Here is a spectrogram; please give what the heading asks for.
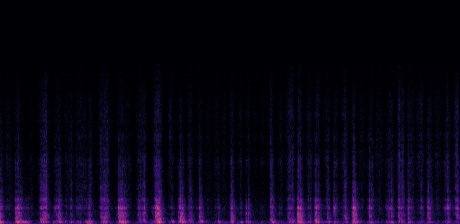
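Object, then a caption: Coated scratch art paper scraped with a wooden stylus. A wooden stylus scratches quick strokes into the coating of a flat, thin, black-coated scratch art sheet. About two dozen short, dry, rasping scrapes come in a steady rhythm, each with a low-mid body and a brighter papery hiss. Each scrape stops almost at once, with quiet gaps between them.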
